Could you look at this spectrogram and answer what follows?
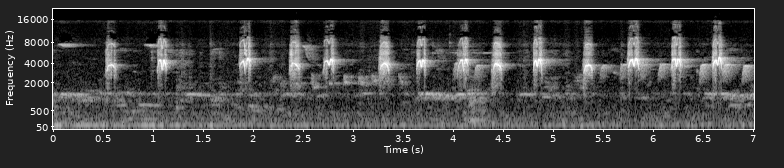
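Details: Brown-throated sunbird in lively trotol delivery, female calling the male: a fast, uneven run of piercing high chirps, over two per second, with a soft background hum.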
